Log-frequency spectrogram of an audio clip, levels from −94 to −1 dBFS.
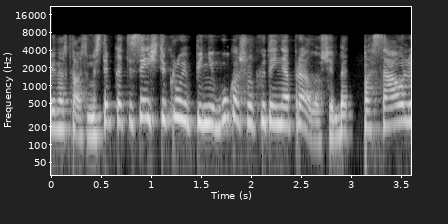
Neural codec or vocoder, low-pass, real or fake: none; 7.2 kHz; real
